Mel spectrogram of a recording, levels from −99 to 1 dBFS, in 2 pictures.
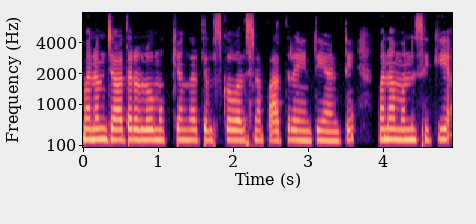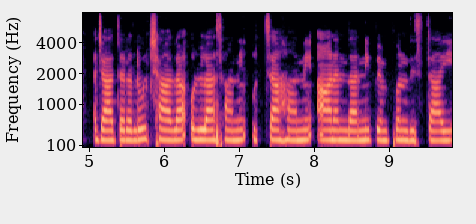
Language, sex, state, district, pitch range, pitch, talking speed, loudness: Telugu, female, Telangana, Karimnagar, 215-225 Hz, 220 Hz, 90 wpm, -17 LUFS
